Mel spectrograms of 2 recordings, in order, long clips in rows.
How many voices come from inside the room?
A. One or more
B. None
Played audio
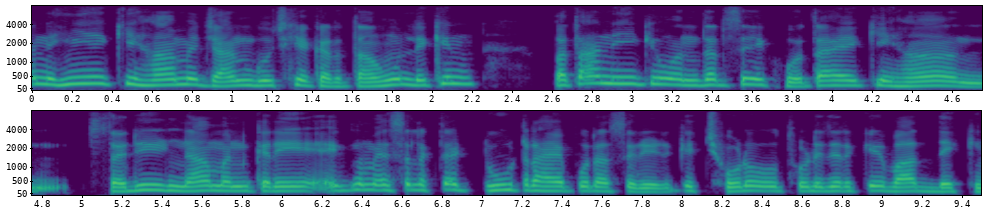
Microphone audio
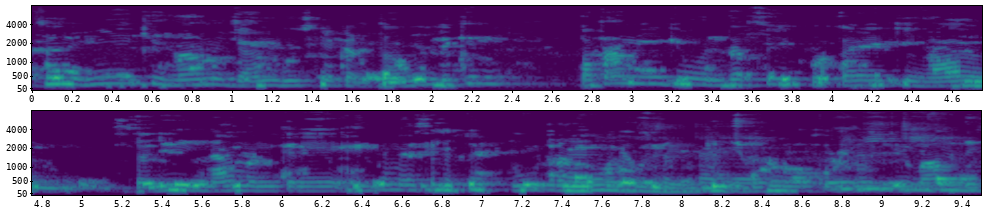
A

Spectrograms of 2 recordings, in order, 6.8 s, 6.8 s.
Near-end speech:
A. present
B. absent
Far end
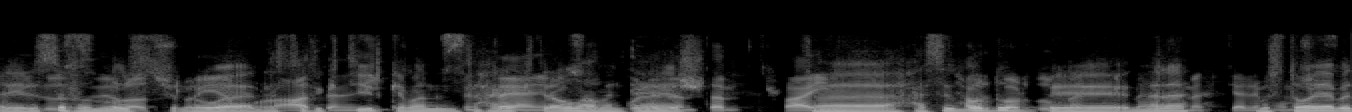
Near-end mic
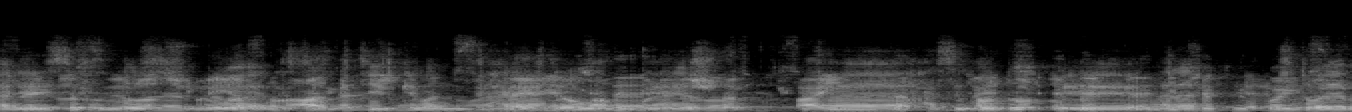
A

